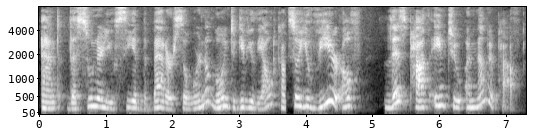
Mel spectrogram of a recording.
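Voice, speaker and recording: Here a woman in her sixties with an Argentine Spanish accent talks at a moderate pace in an expressive mid-range voice with a darkish tone. As a spiritual teacher and coach hosting a podcast, she gives a reflective motivational monologue, earnest, emphatic and full of rhetorical questions.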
